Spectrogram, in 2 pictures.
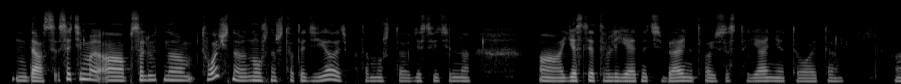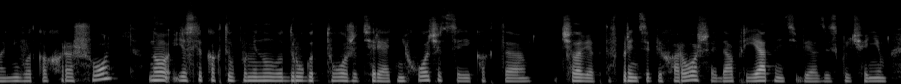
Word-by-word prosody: м-да, 170 -3 +5
с - - +2
этим, 245 -1 +5
э, - - +6
абсолютно 195 +1 +3
точно 230 - +3
нужно 185 0 0
что-то 175 -1 -2
делать, 180 +4 +1
потому 160 0 -7
что, 155 0 -8
действительно, 160 +1 -5 0.7
а, 155 -2 +3
если 170 +2 +3
это 170 0 -8
влияет 160 -1 +1
на 170 - -2
тебя 160 -1 +1
и - - +2
на 160 - -3
твоё 155 -1 -6
состояние, 155 0 -3
то 145 0 -5
это 145 +1 -7 0.6
не 155 +1 -3
вот 160 0 -5
как 165 - -6
хорошо. 205 +7 +1 0.4
Но 195 0 +5
если, 185 +1 0
как 185 0 -4
ты - - -1
упомянула, 175 0 0
друга 175 0 0
тоже 170 -1 -1
терять 150 -2 -1
не 160 - -2
хочется, 190 -2 0
и 150 - -4
как-то, 145 -1 -5 0.3
человек-то 150 -3 +2
в - - -9
принципе 160 -2 -1
хороший, 170 0 +1
да, 155 +1 -1
приятный 160 0 +2
тебе, 145 -1 -6
за 145 +1 -10
исключением 150 +1 -3
165 Hz, 165 wpm, -36 LUFS, 155-180 Hz, 0.7 s, э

